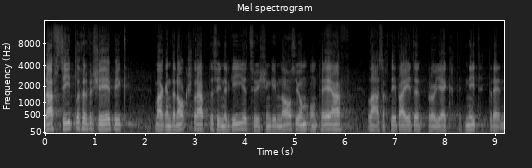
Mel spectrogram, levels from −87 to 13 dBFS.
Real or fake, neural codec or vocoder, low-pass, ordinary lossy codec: fake; vocoder, 44.1 kHz, 128 mel bands every 512 samples, BigVGAN v2; 14.4 kHz; none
